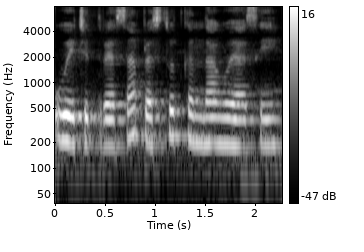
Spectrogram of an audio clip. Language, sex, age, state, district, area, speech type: Sindhi, female, 30-45, Uttar Pradesh, Lucknow, urban, spontaneous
